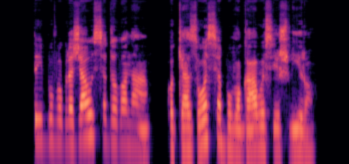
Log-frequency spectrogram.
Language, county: Lithuanian, Vilnius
